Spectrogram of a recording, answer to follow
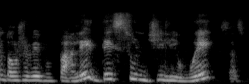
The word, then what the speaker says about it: Daesoon Jinrihoe: Donc le groupe coréen dont je vais vous parler, Desunjili, ça se prononce bien que leur c'est la transcription française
